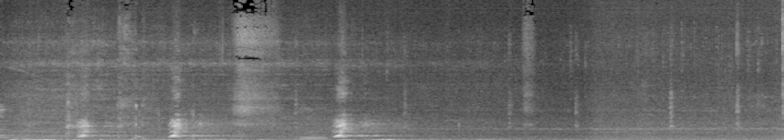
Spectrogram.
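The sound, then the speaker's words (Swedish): A dog barks a few times in the background, spaced-out single woofs over low rumbling ambience, with a brief murmur from a person, at a swing at Röda Torv in Örebro, Sweden. “Nu är det någon hund här i bakgrunden.”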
